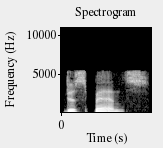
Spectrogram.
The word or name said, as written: dispense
